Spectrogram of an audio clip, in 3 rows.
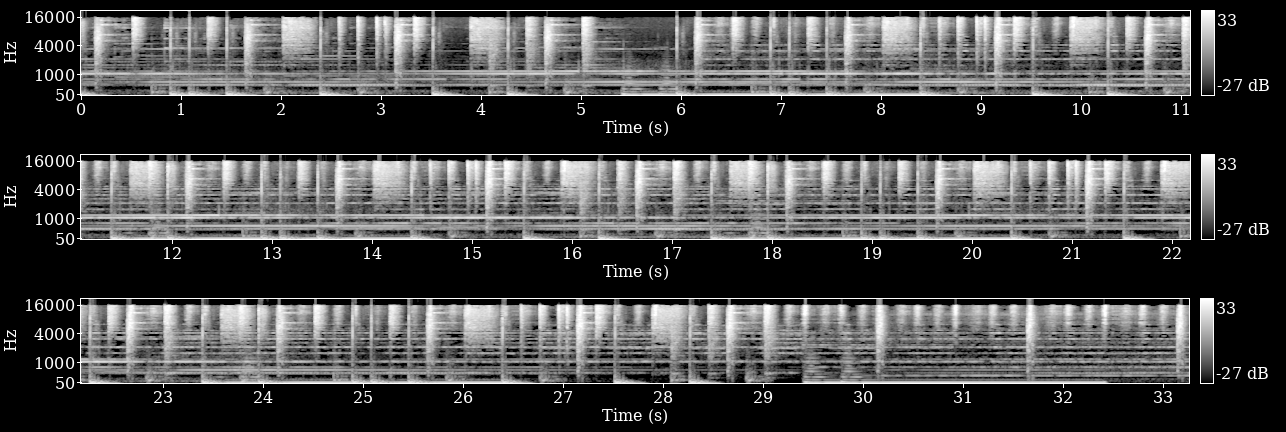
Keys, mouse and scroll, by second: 0.2 ctrl+z, 0.5 click, 1.7-3.6 drag, 3.6 alt+z, 4.3 2, 5.1 ctrl+b, 10.3 Tab, 10.4 drag, 10.6-11.3 scroll down 4, 10.7 middle click, 11.3-11.6 shift+middle drag, 11.6 click, 11.9-13.2 middle drag, 13.2 scroll up 2, 13.4-16.1 middle drag, 16.4 scroll down 1, 16.6-17.4 middle drag, 17.8-18.3 shift+middle drag, 18.3 click, 18.4 Tab, 18.8 alt+z, 19.0 scroll up 1, 19.3 shift+middle click, 19.9 ctrl+s, 20.2 middle click, 21.0 F4, 26.9 alt+middle click, 27.2 alt+middle click, 27.6 scroll up 1, 27.9 shift+middle click, 30.7 right click, 31.3-32.8 shift+middle drag, 32.8 r.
